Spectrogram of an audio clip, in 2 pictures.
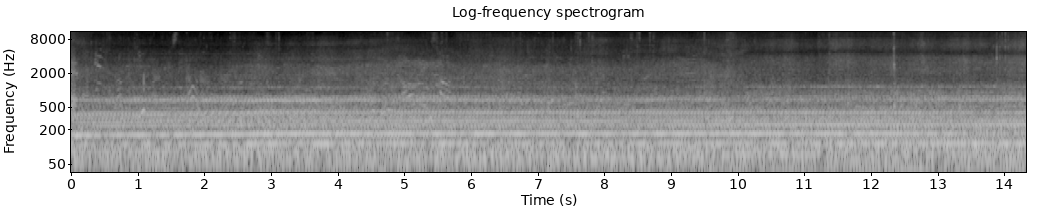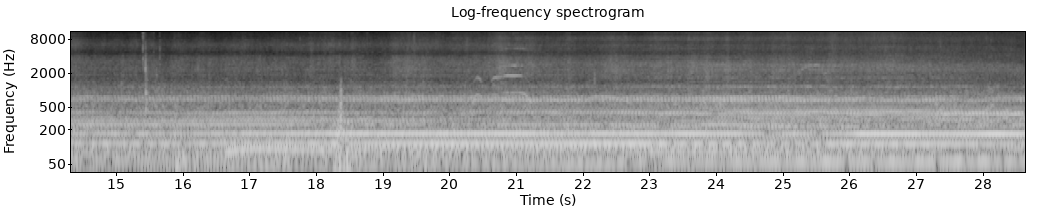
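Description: Heavy lobster boat engines drone steadily on trap day at an island harbor, a deep, layered rumble that swells louder about two-thirds through as another boat throttles up heading out of the harbor, boats heading both south and north.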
